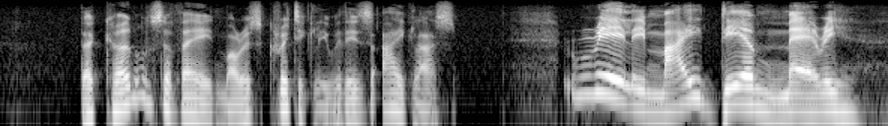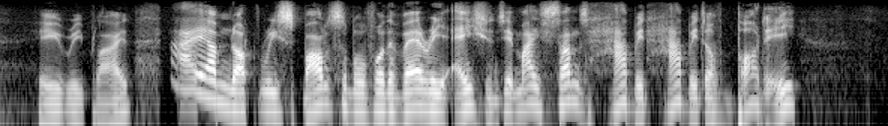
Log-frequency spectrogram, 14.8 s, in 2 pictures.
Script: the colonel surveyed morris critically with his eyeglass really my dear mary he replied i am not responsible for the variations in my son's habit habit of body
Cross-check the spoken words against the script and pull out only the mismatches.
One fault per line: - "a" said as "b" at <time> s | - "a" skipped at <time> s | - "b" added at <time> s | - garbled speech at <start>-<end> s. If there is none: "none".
none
